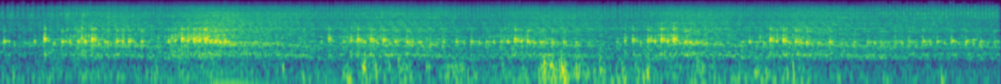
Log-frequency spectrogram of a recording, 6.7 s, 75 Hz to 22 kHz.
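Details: VAZ 2115 8-valve after a head gasket failure at cylinder one, antifreeze and 5W40 oil replaced, valves adjusted three months ago. Cold idle is lumpy and misfiring with a knock; when warm it sounds like rubbing, check engine light on, cause unknown.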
